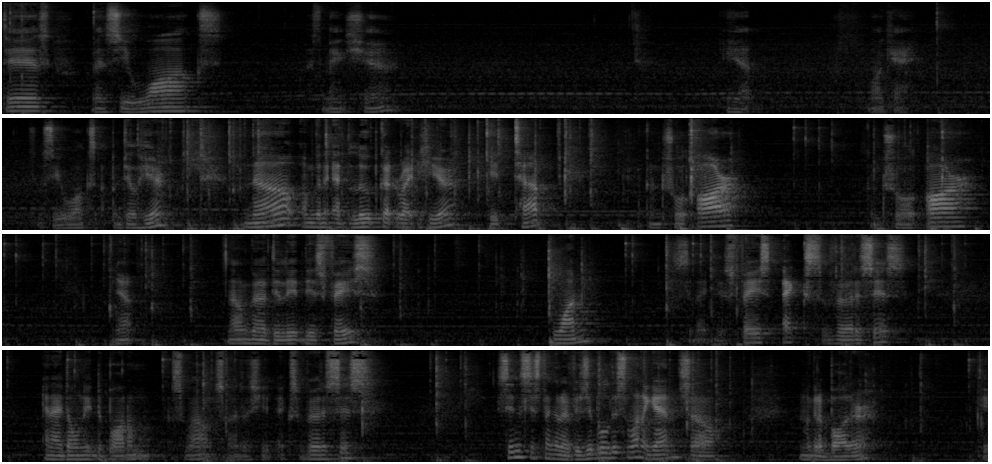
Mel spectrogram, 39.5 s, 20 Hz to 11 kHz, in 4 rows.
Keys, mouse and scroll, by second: 0.9-3.9 drag, 6.5-9.3 drag, 10.7 middle click, 11.7 shift+middle click, 12.2-13.0 shift+middle drag, 13.4 middle click, 13.8 Tab, 14.4 a, 15.2 ctrl+middle click, 16.6 ctrl+r, 19.1 ctrl+r, 20.8 middle click, 21.2 shift+middle click, 21.9 middle click, 22.8 middle click, 23.4 shift+middle click, 24.0 middle click, 25.2 1, 27.0 x, 28.2 middle click, 28.5 middle click, 29.1 middle click, 29.3 middle click, 30.5 x, 31.6 shift+middle click, 31.9 middle click, 33.0 ctrl+middle click, 33.3 middle click, 34.0 shift+middle click, 35.7 shift+middle click, 36.2 ctrl+middle click, 36.5 shift+middle click, 38.7 2.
